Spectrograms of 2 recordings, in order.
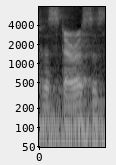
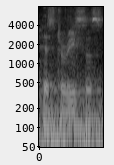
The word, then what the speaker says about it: hysteresis: I think one thing worth just saying with that is there's a process of hysteresis that goes on, or hysteresis, depending on how you want to pronounce it.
